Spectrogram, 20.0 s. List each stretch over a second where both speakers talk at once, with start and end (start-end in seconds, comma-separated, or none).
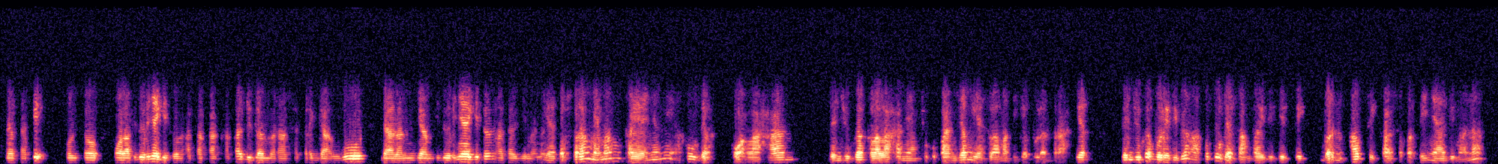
none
